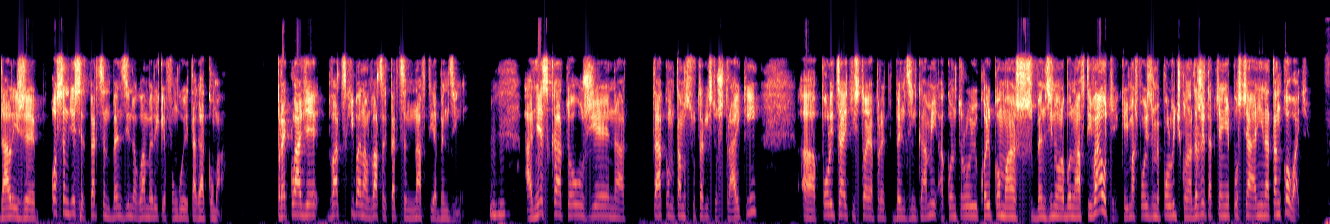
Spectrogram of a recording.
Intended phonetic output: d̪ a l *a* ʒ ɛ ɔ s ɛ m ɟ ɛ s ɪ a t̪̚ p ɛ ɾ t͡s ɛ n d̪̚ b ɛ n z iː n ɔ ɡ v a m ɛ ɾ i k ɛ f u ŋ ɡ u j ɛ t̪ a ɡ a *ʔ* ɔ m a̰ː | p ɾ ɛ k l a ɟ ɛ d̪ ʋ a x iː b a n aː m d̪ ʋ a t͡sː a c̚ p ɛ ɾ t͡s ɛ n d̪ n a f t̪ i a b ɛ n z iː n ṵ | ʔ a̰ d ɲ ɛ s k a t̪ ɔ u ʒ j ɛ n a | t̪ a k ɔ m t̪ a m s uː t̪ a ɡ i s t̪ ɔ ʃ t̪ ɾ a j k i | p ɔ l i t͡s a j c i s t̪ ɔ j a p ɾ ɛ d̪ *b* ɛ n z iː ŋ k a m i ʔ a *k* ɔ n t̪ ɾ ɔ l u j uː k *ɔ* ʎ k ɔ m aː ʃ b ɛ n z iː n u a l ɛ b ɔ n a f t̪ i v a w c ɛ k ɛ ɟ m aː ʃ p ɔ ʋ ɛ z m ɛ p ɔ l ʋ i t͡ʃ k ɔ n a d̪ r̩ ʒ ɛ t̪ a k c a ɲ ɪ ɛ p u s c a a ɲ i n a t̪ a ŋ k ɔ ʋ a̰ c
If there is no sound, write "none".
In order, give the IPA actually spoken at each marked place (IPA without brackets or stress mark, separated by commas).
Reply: i, k, b, k, ɔ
